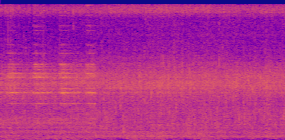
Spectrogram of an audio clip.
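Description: Spice paste (nihari masala) sizzling as it fries in oil in a pot, stirred with a spoon; a steady hiss, with a few louder scrapes in the first second or so.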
